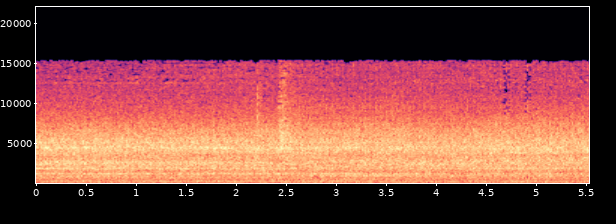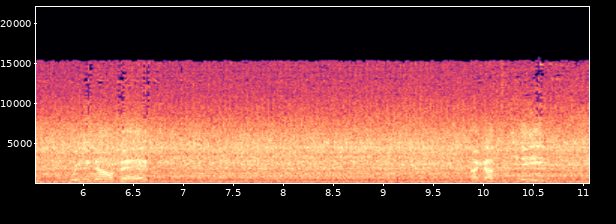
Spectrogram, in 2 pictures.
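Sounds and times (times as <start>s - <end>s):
fire engine motor running: 0.0s - 11.0s.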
